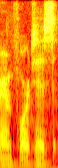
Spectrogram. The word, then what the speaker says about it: Amfortas: So that's how you pronounce that. – Yes. – Awesome. – He learns that Dr. Amfortas attends that church and was at the service where the priest was killed.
